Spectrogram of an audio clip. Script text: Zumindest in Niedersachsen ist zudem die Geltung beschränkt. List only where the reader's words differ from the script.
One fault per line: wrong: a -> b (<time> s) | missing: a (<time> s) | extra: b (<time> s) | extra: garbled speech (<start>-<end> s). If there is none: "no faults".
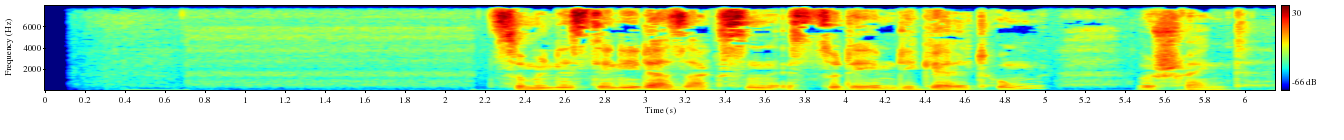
no faults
